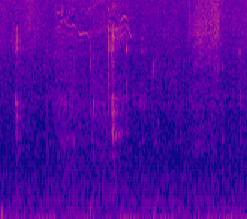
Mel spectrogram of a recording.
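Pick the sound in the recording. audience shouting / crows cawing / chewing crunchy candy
chewing crunchy candy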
